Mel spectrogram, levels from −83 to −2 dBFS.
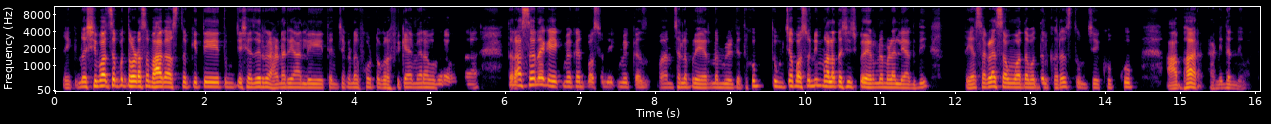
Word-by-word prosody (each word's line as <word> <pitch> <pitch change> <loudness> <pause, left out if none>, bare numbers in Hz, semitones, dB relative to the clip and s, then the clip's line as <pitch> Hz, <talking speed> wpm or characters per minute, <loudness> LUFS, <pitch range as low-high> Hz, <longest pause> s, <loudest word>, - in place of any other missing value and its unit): एक 140 - -10
नशिबाचा 205 +5 +6
पण 230 - 0
थोडासा 200 +1 +7
भाग 180 -1 +8
असतो, 175 +2 -1
की 180 - +1
ते 180 -1 +5
तुमच्या 170 0 -5
शेजारी 170 0 +1
राहणारे 160 0 -1
आले, 155 -1 -2 0.2
त्यांच्याकडं 155 +2 -7
फोटोग्राफी 155 -5 -6
कॅमेरा 160 -1 -3
वगैरे 150 -1 -5
होता. 140 +2 -12 0.4
तर - - +1
असं 230 +3 +5
नाही, 260 -1 +4
की 220 - +3
एकमेकांपासून 190 -2 -2
एकमेक 175 -1 -8 0.3
माणसाला 155 +2 -5
प्रेरणा 150 0 -1
मिळते. 150 -1 -5
तर - - -14
खूप 210 0 -2
तुमच्यापासूनही 200 +3 +1
मला 190 -1 +7
तशीच 185 -1 0
प्रेरणा 160 -1 +2
मिळाली, 155 -2 0
अगदी. 145 +5 -5 0.5
तर - - -4
या 145 +2 0
सगळ्या 170 +5 +3
संवादाबद्दल 160 -3 +1
खरंच 170 +4 -3
तुमचे 145 +1 -8
खूप-खूप 170 +3 -7 0.5
आभार 145 +5 +3
आणि 125 +3 -10
धन्यवाद. 125 -7 -9
165 Hz, 165 wpm, -24 LUFS, 150-185 Hz, 0.5 s, भाग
